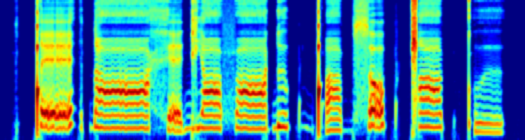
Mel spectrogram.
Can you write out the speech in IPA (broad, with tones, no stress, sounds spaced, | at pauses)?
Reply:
ǃ ɛ̰˦ | ɗ ɑː˧ x ɛ̰˧ ɡ j ɑ˧ f ɑː˧ ɠ ɯ˧ p ǃʼ ɑ˨ b s ɔ̰˦ p ǁ ɑː˧ p kʷʼ ɯ˨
